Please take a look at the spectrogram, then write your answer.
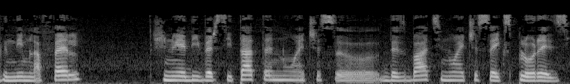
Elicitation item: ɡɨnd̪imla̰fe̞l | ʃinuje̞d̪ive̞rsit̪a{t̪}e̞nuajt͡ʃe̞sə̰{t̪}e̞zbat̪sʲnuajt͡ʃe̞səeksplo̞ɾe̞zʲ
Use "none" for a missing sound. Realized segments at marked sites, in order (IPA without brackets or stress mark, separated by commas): t̪, d̪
